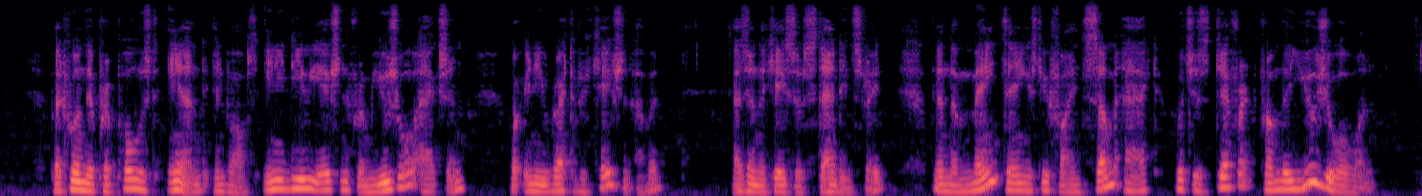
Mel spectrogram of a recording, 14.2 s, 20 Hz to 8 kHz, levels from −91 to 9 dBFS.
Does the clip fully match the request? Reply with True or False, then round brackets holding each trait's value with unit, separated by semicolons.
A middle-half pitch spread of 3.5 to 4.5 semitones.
False (5.0 semitones)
